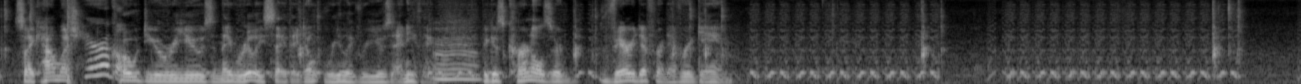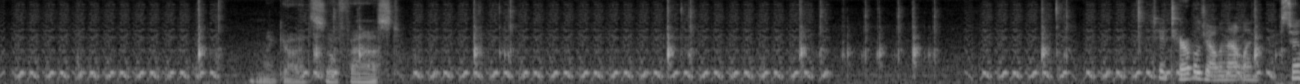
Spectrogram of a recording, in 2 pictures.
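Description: Retro video game music plays in short chirpy bleeps.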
